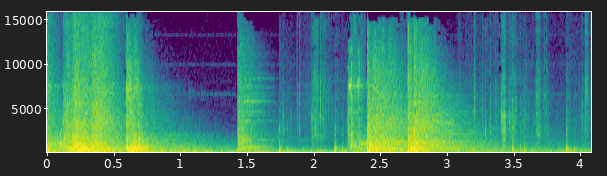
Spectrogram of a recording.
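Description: An energy gun fires with a sharp electronic zap.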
